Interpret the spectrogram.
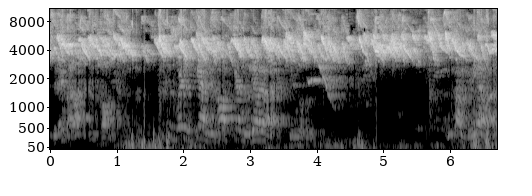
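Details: Bird-lovers' bird singing corner in Singapore: a dense chorus of high, sweet chirps and rapid twittering trills from many songbirds at once, with faint human voices and a low background murmur underneath.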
